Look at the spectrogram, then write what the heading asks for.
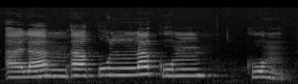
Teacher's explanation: ada izhar syafawi karena ada mim sukun bertemu dengan huruf lam dibaca mim sukunnya jelas masih bunyi am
